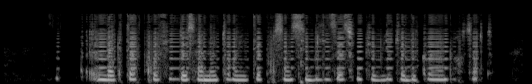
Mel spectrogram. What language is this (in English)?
French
